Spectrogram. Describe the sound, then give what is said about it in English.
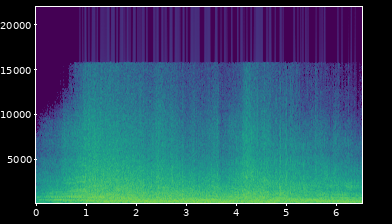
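Racing car engines roar and rev loudly at the start of a race as drivers watch the start lights, a dense, sustained mechanical howl that swells within the first second and holds steady, with rising and falling harmonic whines. No talk. “You'll hear the revs go up.”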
